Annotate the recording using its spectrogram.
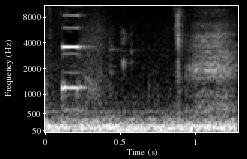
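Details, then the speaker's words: Alaris IV infusion pump being powered on and set up for a new patient in a tutorial: a single short electronic beep as "yes" is selected on screen, a normal key-press confirmation. "so you'll hear some beeps if you don't hit the buttons quickly enough so what i'm going to do is hit select yes"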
